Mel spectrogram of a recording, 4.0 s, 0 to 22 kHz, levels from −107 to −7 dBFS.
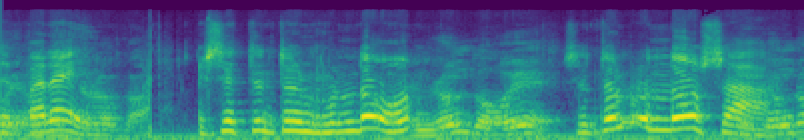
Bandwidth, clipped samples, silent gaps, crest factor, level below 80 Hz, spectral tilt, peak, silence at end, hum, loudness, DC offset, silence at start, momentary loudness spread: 12 kHz; under 0.1%; none; 14 dB; -38 dBFS; -6 dB/octave; -6 dBFS; 0 s; none; -19 LUFS; under 0.1%; 0 s; 11 LU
